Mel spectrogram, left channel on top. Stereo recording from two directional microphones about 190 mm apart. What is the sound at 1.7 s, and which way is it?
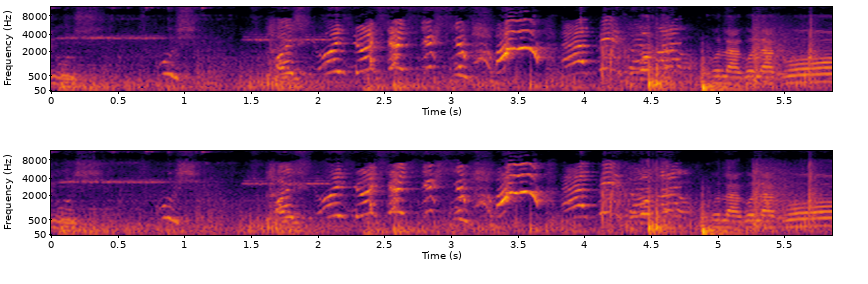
Children playing, 30° left (ahead or behind).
